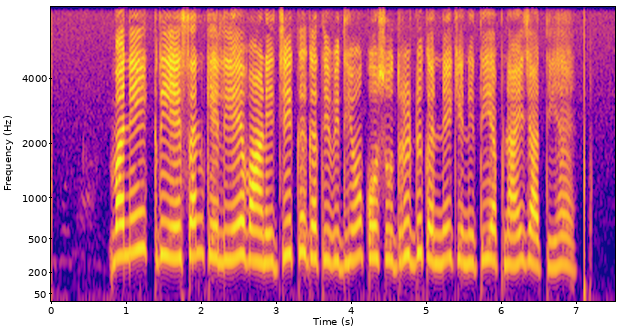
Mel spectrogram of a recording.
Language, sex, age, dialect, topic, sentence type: Hindi, female, 18-24, Garhwali, banking, statement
